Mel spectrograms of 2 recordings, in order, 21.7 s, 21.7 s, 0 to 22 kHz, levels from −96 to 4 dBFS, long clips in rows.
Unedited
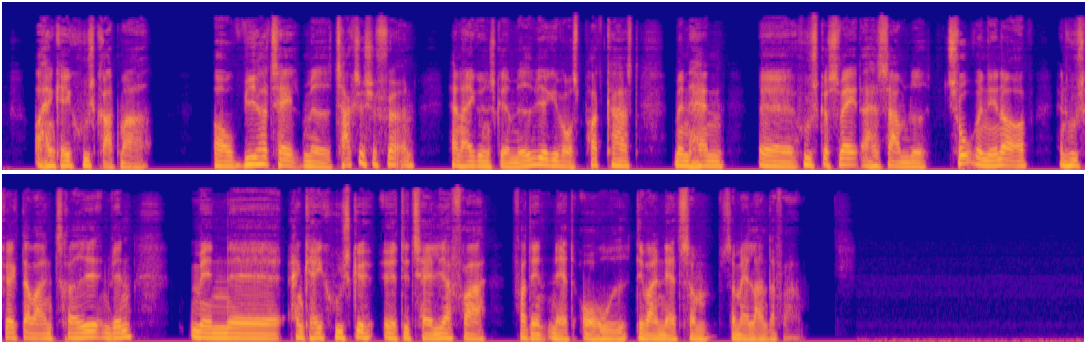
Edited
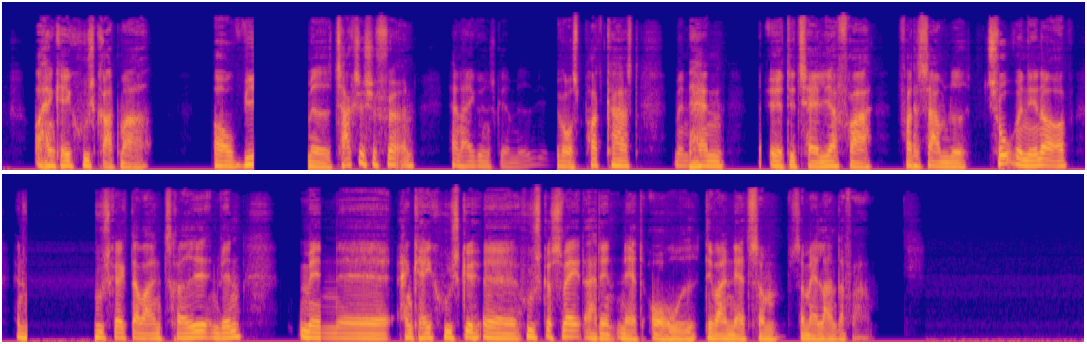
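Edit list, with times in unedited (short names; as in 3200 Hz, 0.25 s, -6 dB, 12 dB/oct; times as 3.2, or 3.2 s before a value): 2.51–3.06 mute
3.73–5.55 studio fade out
6.07–6.87 fade out equal-power, to -15.5 dB
7.58–8.71 swap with 14.55–16.08
10.67 insert room tone 0.69 s
12.92–13.45 fade in linear, from -18 dB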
